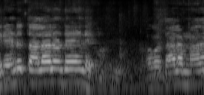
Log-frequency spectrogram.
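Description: A man's voice talking, in two stretches with a short pause between.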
